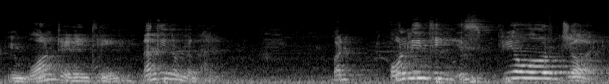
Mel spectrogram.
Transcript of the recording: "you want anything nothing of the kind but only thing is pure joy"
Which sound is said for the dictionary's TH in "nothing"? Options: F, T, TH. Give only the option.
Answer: T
